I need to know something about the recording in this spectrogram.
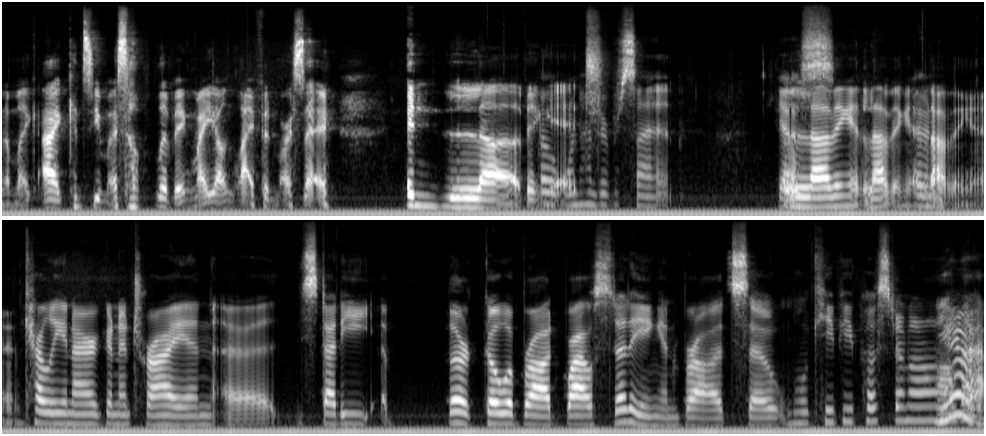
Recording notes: It's been a moment since we last posted due to settling into Lacoste, classes, and excursions. We apologize for the electric hum in the background. An old Medieval village ain't the best place to record, apparently.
